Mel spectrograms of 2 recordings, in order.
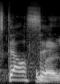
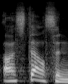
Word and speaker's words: Stelson: of seen as oh that's ston uh Ste stelson by the way sorry sorry I mispronounced it um you know she's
